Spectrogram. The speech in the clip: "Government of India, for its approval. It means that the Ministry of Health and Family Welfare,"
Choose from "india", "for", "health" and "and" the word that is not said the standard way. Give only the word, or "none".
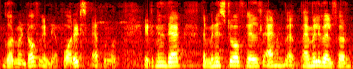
health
